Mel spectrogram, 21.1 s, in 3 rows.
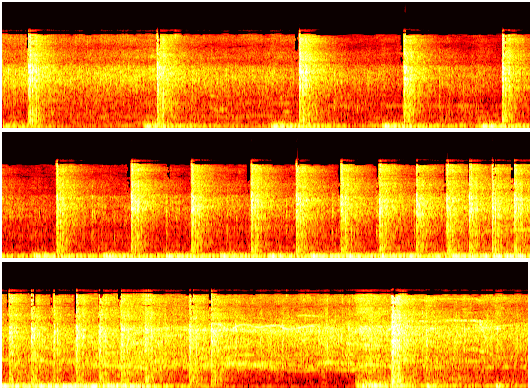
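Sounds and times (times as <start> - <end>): fireworks bangs: 0.0 - 2.9, 10.4 - 21.0.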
